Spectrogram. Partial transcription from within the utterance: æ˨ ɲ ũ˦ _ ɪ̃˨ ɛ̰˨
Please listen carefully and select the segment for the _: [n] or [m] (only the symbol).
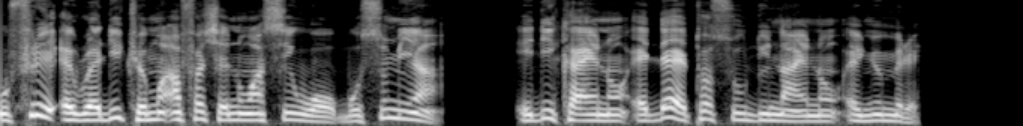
m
